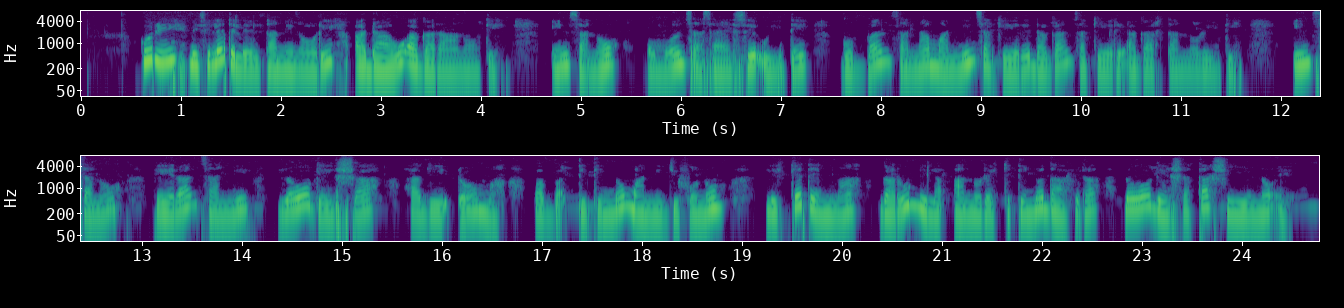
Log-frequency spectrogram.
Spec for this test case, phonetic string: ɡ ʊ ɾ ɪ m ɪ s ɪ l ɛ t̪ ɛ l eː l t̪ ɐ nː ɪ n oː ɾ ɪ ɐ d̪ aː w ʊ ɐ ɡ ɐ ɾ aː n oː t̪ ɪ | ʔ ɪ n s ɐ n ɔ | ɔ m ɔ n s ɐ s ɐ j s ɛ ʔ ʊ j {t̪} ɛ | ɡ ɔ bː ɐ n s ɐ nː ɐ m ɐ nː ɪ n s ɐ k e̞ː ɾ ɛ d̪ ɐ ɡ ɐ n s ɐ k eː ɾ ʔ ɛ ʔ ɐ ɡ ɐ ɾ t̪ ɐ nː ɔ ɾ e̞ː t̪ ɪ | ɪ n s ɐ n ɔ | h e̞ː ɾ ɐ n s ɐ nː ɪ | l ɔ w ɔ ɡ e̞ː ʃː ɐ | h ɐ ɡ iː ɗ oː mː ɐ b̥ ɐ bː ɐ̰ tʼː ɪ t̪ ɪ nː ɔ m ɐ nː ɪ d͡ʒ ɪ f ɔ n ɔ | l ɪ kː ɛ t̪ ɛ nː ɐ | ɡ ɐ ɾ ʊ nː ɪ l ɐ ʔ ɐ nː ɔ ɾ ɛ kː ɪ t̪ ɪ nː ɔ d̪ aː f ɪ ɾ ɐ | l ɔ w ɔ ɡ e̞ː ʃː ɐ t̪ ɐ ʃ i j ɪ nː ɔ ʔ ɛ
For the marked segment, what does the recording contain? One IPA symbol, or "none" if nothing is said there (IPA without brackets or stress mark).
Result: t̪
